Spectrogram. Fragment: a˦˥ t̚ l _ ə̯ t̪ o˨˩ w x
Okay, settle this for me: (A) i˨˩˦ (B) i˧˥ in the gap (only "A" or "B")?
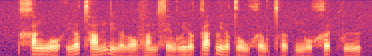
B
